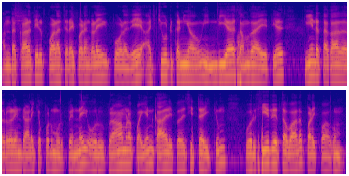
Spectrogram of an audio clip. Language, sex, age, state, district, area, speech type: Tamil, male, 60+, Tamil Nadu, Erode, urban, read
